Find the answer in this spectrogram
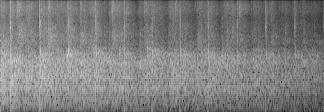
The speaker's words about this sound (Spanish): Ruego un fuerte aplauso para ellos.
